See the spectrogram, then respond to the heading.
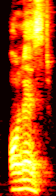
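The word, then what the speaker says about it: honest: অনেস্ট, অ। তাহলে এইচ এর উচ্চারণ হয়ের মতো হলে কি দিবা, এ।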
